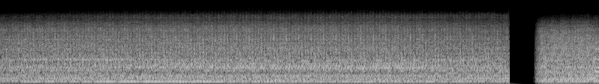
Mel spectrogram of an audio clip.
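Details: Twin-turbo Subaru Forester during tuning, restarted, warming (temp about 90-91), some smoke and condensation from below clearing: steady even idle, smooth low rumble, no misses or knocks; idling normally.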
